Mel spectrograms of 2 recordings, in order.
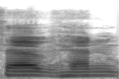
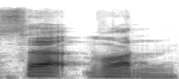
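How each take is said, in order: First: Seven is said in the casual everyday way. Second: Seven is said in the careful standard way. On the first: The speaker calls it wrong. "যদিও সেভেন বলি" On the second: The speaker calls it right. "এর শুদ্ধ উচ্চারণ সেভেন"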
